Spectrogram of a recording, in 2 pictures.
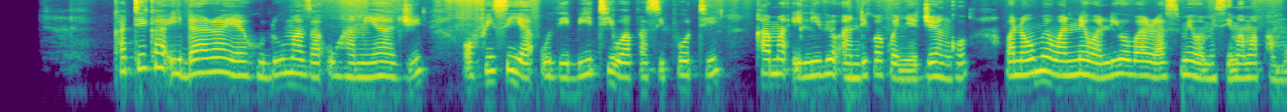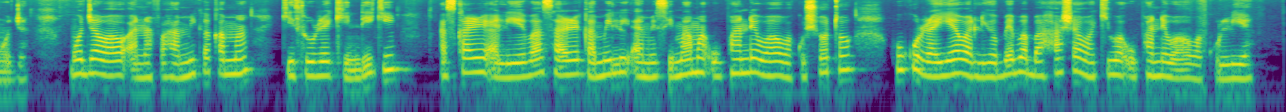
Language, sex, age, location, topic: Swahili, female, 18-24, Kisii, government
